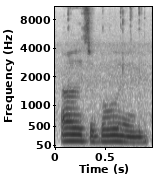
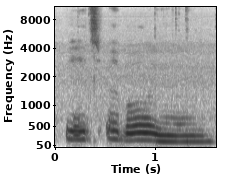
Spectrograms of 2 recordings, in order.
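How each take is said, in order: First: Said in the usual way. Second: Slow drawn-out repeat. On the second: Pretend. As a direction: stretch out It's a Boolean slowly, a bit higher.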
